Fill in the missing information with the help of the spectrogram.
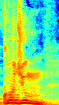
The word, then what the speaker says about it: Cullum: Y con Cullum. Así con doble L. – C-U-L-L-U-M.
